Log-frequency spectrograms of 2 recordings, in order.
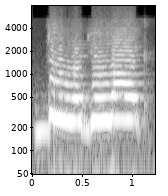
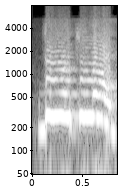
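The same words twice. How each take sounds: First: Higher mock voice; mock quote. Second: Sarcastic echo. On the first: Preacher mimicking people who think God allows anything, higher mock tone. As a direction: parrot their easy belief with a light sneer. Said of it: "because you will think". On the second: Retold or imitated. Preacher repeating the careless believers' phrase, sarcastic and higher. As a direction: throw their words back with scorn.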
